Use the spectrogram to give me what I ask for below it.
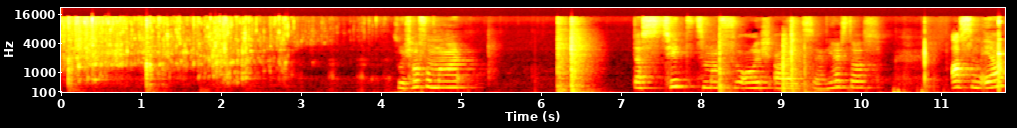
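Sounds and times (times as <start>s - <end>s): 
water being poured into a cooking pot: 0.0s - 4.1s
speech: 4.2s - 5.2s, 7.2s - 10.3s, 11.2s - 11.7s.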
